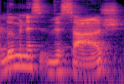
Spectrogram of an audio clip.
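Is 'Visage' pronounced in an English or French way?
French. Visage is pronounced the French way.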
